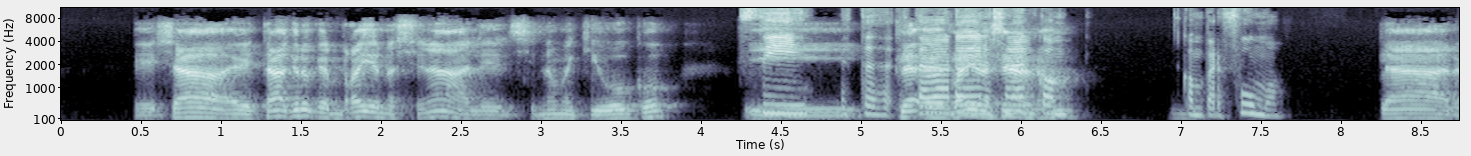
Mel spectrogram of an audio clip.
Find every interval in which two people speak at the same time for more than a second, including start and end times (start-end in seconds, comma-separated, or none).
4.3-6.4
